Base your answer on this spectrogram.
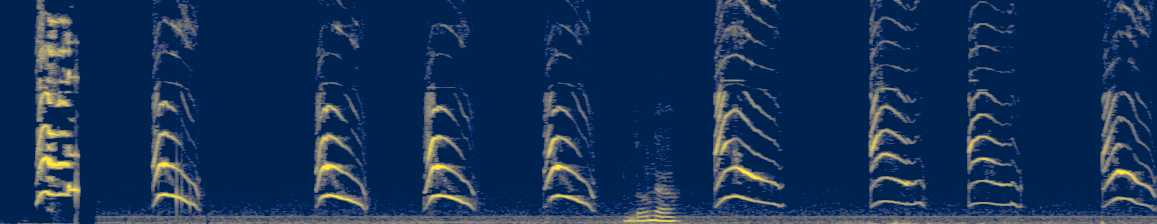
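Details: Cat from a TikTok compilation of cute and baby cats, meowing about once a second in a steady series of short arching calls over a faint hum, with one brief low squeak midway.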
